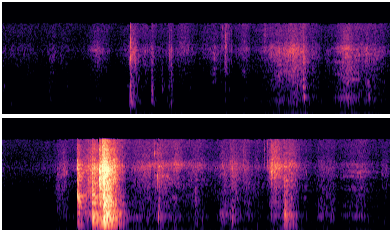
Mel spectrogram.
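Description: Rustling of a leather jacket and soft knocks and thumps as hands move against it while signing, with a louder thump-and-rustle about six seconds in and a smaller one near the end.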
